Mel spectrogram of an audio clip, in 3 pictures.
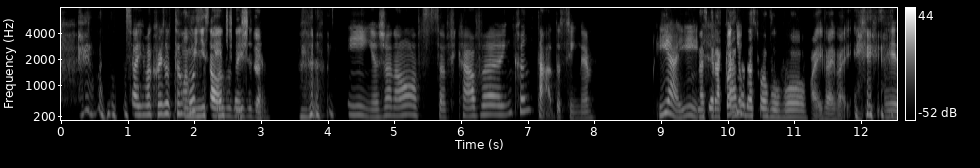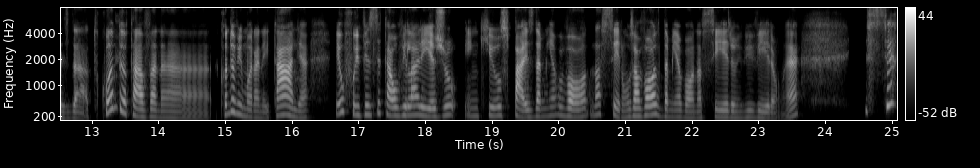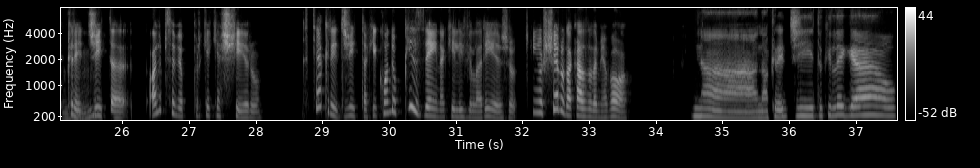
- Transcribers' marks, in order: laugh; laugh; laugh; tapping; drawn out: "Nã"
- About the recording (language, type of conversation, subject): Portuguese, podcast, Que comida faz você se sentir em casa só de pensar nela?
